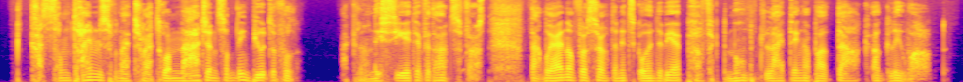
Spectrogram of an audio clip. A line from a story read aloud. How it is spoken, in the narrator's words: Fleur whispered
